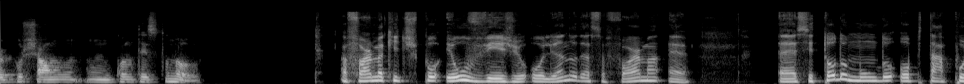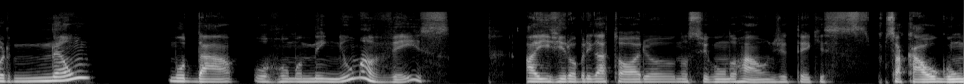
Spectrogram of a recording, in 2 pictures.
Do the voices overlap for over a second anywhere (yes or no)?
no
